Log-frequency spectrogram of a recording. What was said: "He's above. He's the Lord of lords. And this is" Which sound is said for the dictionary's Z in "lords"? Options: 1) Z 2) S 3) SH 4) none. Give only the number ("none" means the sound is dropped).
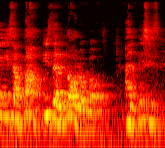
4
